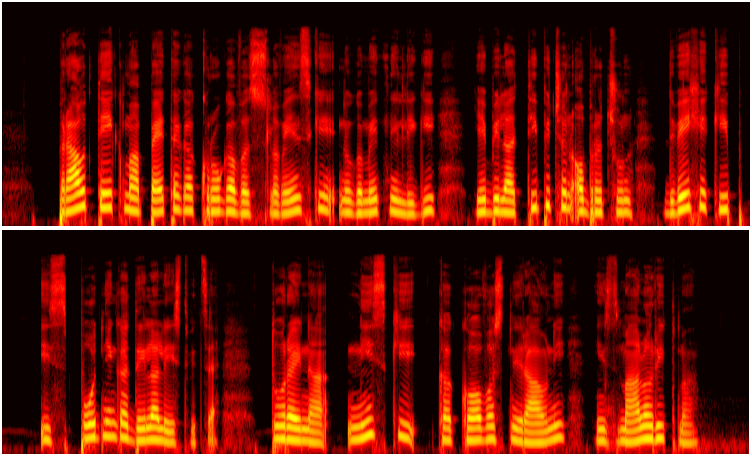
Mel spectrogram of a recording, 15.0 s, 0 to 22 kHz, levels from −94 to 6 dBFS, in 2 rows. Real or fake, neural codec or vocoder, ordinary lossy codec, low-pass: real; none; none; 14.4 kHz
